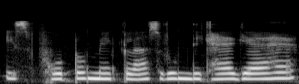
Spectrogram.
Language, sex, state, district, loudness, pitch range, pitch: Hindi, female, Bihar, Patna, -12 LUFS, 250-265 Hz, 255 Hz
